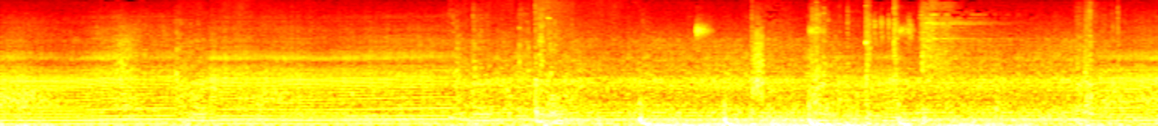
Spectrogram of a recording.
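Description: Motorcycle engine in the Fortnite video game, a steady droning whine that rises and falls in pitch as the rider performs stunts, with clicks and game effects over it.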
